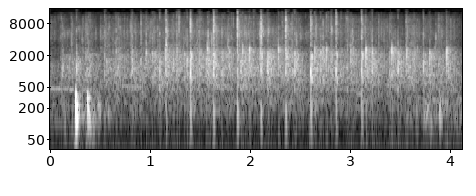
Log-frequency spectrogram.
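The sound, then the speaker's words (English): A church audience at a morning service applauds and cheers for the Lord steadily for about four seconds, dense overlapping clapping at an even loudness, with a few voices briefly cheering near the start. “Could we give the Lord a big cheer before we sit down?”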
